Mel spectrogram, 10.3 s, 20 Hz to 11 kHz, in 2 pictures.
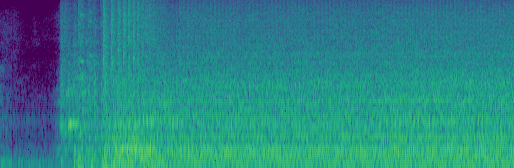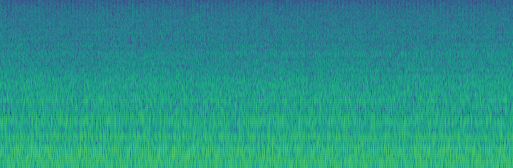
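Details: Husqvarna 510 MD push mower that had hit something with its blade, running after the flywheel key was replaced. Catches and settles into a steady, even run with no sputtering; slight vibration remains from a small crankshaft wobble.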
